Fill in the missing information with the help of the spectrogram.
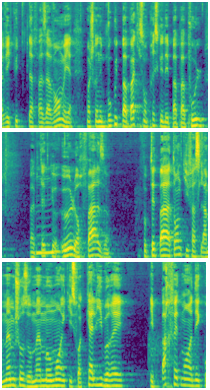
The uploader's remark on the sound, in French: Episode live lors du festival Podbxl. BXL pour y partager un épisode en live, en ligne et avec public en présentiel.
